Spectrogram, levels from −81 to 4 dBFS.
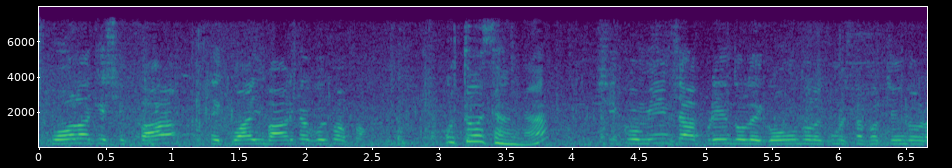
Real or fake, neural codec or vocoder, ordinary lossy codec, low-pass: real; none; AAC, 48 kbps; 7.2 kHz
